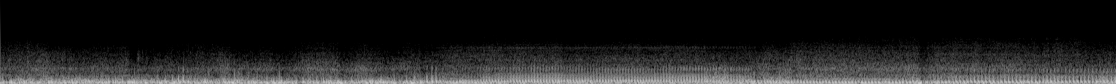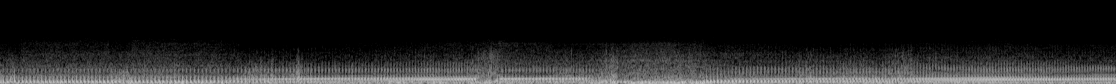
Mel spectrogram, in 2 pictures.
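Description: A motorcycle engine hums steadily and rises and falls in pitch as the rider changes speed.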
